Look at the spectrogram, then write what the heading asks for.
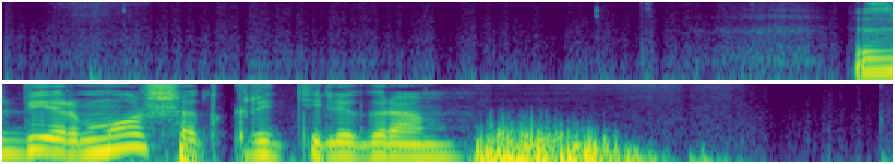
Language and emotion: Russian, neutral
